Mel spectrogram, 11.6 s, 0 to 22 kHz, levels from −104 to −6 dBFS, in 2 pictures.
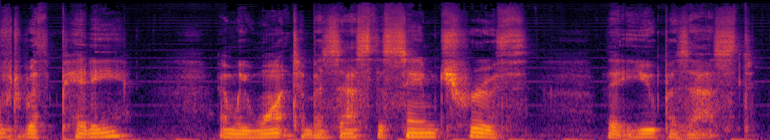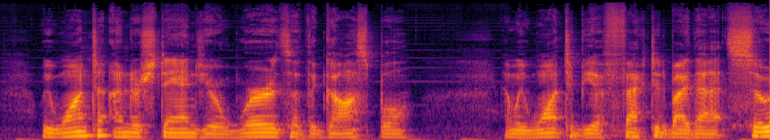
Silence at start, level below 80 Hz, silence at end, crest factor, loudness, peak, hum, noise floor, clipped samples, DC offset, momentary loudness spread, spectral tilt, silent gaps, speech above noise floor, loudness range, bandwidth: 0 s; -60 dBFS; 0 s; 20 dB; -31 LUFS; -12 dBFS; none; -57 dBFS; under 0.1%; under 0.1%; 13 LU; -5 dB/octave; none; 27 dB; 6 LU; over 20 kHz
